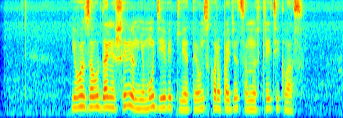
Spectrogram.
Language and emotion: Russian, neutral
